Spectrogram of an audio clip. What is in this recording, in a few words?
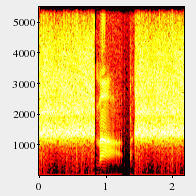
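"mop", American English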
